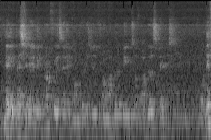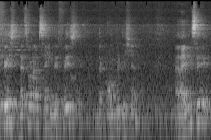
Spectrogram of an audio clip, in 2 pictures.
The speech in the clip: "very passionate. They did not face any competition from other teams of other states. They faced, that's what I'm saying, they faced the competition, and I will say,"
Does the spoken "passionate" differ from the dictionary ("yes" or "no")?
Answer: yes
